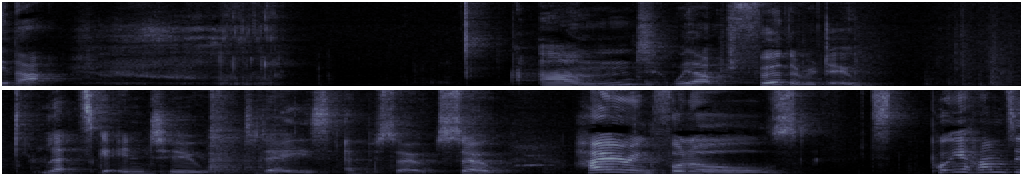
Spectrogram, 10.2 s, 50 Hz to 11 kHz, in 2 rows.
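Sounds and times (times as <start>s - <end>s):
speech: 0.0s - 1.4s, 2.7s - 4.4s, 5.3s - 10.1s
person slurping a sip of hot tea: 0.5s - 1.7s.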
